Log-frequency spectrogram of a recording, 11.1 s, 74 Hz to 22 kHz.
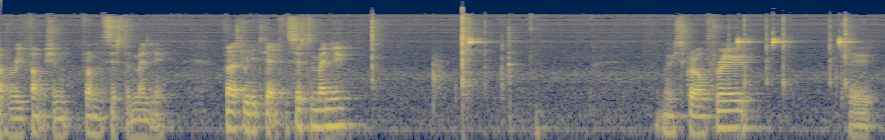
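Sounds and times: short high beep: 9.2 - 10.7
power switch click: 9.2 - 10.8.

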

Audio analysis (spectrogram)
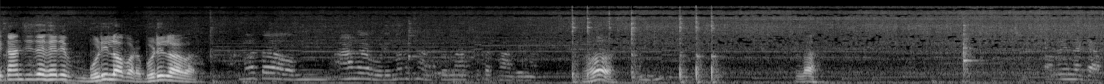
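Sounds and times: meat sizzling in a pot: 0.0 - 11.0
ladle clinking against pot: 5.7 - 7.3.

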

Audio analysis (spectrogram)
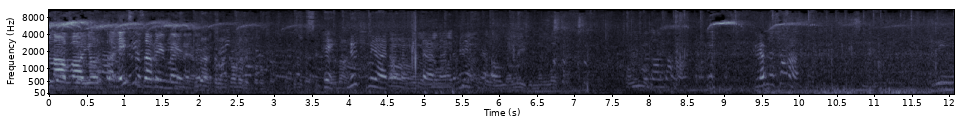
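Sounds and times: people talking quietly: 0.0 - 12.0.

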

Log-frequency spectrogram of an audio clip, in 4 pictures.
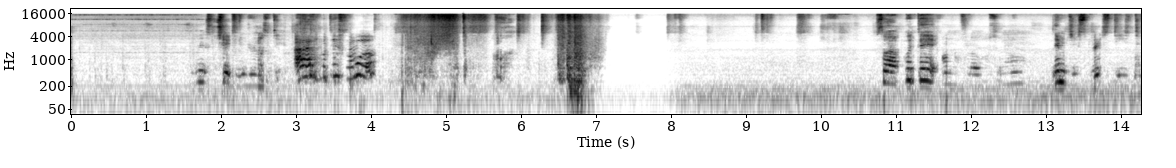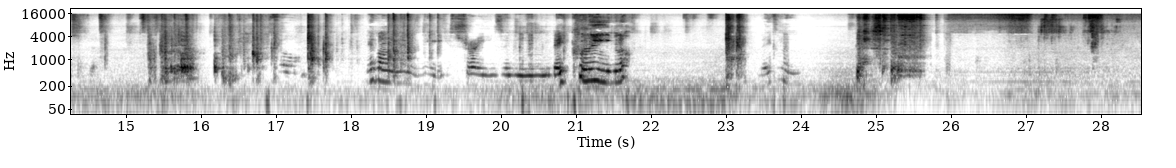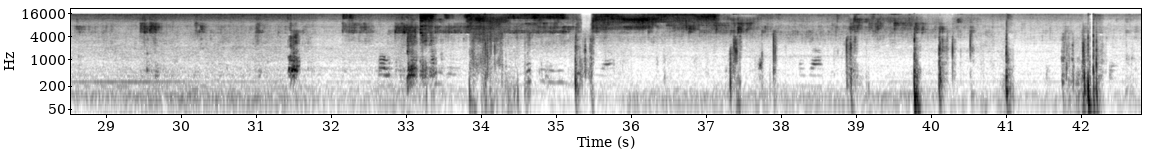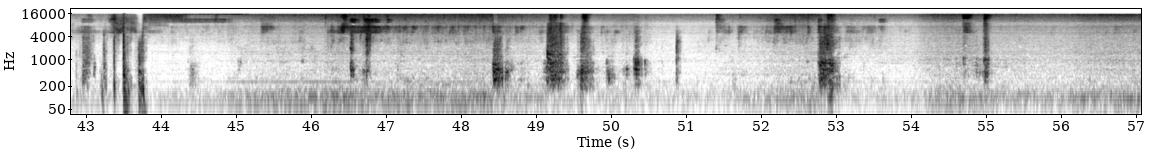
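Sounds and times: kitchen tap running: 0.0 - 4.1, 13.1 - 21.8, 25.9 - 57.0
dishes clattering in sink: 15.2 - 19.2, 48.4 - 50.6, 52.7 - 53.3.

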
